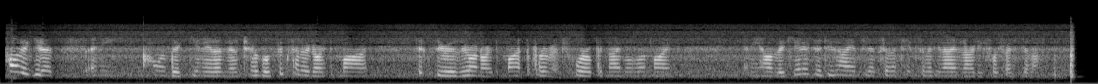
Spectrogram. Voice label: police radio garbled female; MISC and SPOKEN WORD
